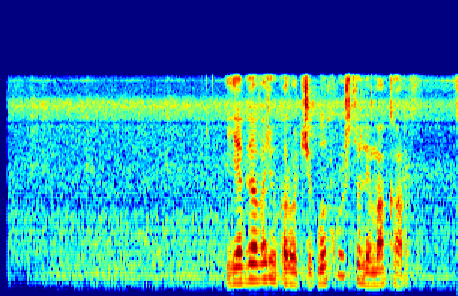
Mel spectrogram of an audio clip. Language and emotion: Russian, neutral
